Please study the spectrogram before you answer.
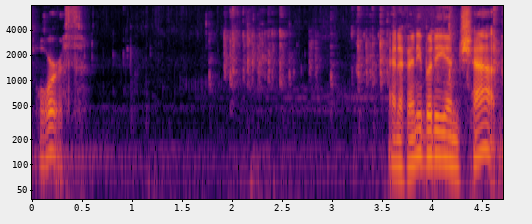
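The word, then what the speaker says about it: Oerth: Or Oith? Oith? Orth? Oith? There's a pronunciation guide that's really throwing me, guys. Orth. From Orth. It's just Gaelic earth.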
